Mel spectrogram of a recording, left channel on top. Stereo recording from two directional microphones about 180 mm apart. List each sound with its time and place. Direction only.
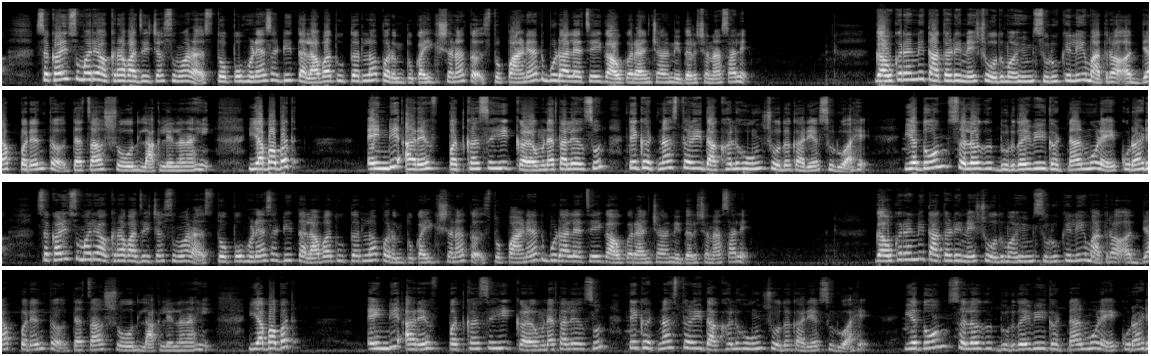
0.3 s speech: 20° left (ahead or behind)
8.7 s speech: 20° left (ahead or behind)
